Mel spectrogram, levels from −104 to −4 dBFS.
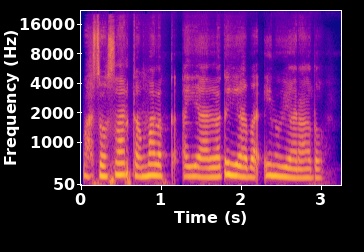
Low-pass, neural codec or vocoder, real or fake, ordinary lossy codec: none; codec, 44.1 kHz, 2.6 kbps, SNAC; fake; none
